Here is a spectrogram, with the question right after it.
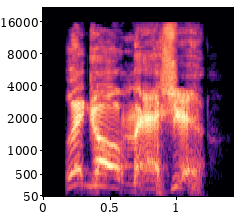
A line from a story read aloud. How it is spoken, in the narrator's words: snarled the weasel-like creature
